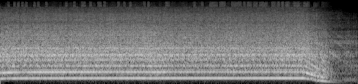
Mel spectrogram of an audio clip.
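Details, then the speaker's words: Tefal Optiblend 1000 W hand blender set, first test right after unboxing, run while held on: loud steady high motor whine at even pitch, spinning down smoothly on release; noisy but normal, louder in the jar. "Bu 1000vat olan model biraz ses çıkartıyor açıkçası Bu gördüğünüz gibi bu şekilde bir ses çıkartıyor"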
